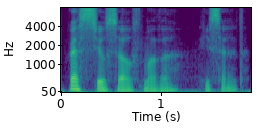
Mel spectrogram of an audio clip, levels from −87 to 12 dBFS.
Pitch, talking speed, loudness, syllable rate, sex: 90 Hz, 155 wpm, -21 LUFS, 4.5 syllables/s, male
